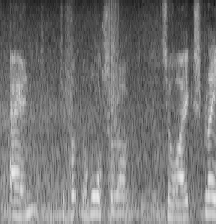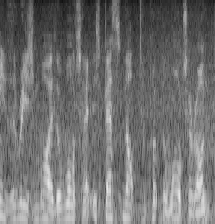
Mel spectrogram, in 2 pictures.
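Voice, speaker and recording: Against noticeable background noise, a man speaks at a moderate pace in a high voice. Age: old. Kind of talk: interview answer.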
